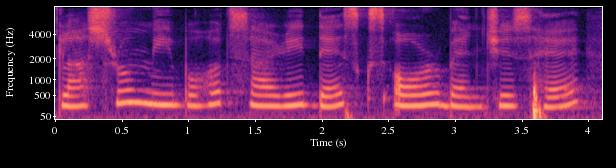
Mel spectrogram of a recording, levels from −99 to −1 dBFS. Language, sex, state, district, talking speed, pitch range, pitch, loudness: Hindi, female, Assam, Kamrup Metropolitan, 115 wpm, 245-275 Hz, 255 Hz, -25 LUFS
